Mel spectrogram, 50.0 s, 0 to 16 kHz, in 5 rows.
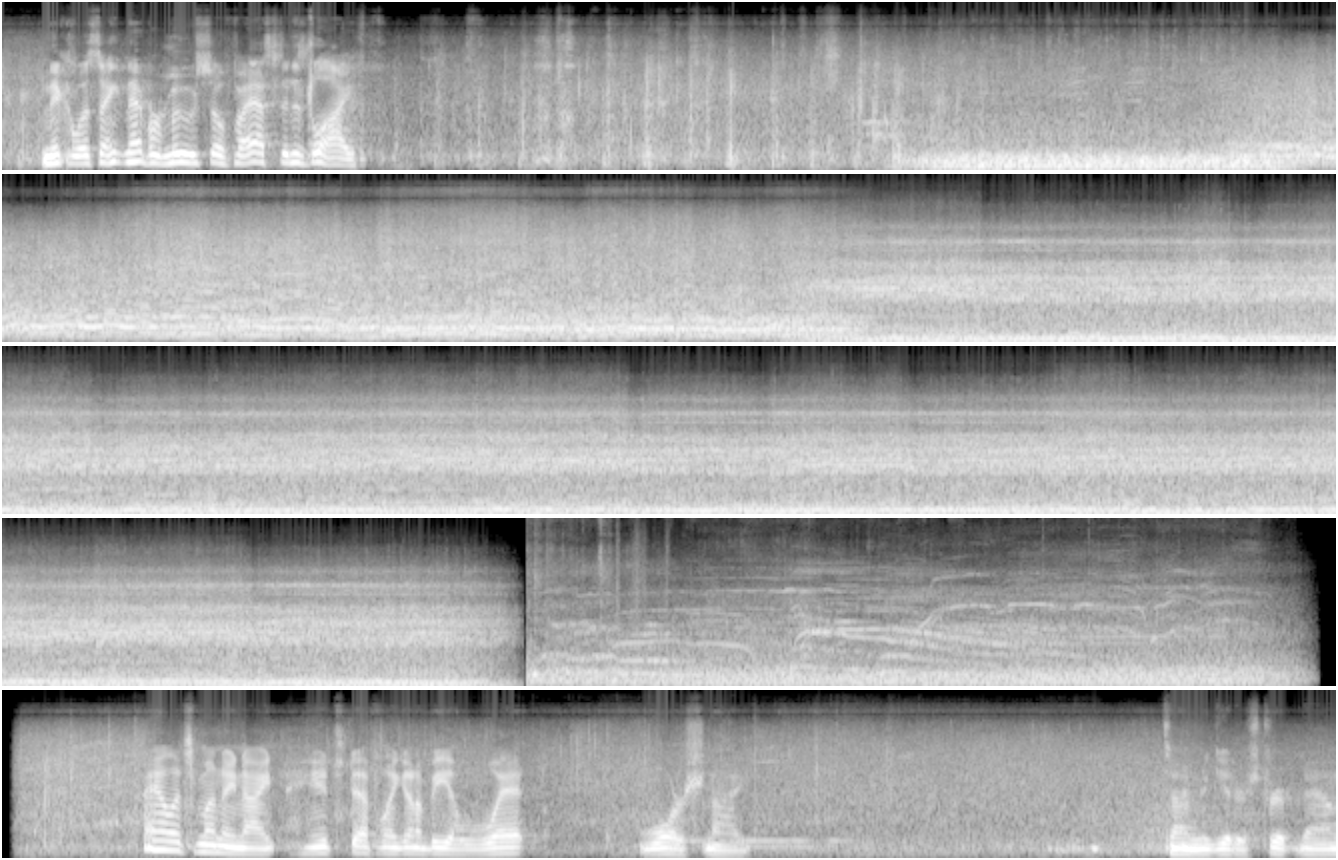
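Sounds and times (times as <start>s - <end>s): race car engine running: 6.8s - 34.0s.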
